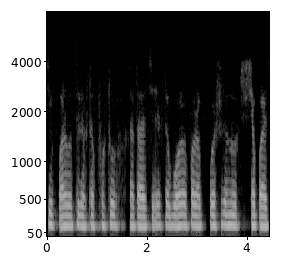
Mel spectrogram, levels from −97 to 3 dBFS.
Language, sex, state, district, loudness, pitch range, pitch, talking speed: Bengali, male, West Bengal, Jalpaiguri, -32 LUFS, 135-145 Hz, 140 Hz, 150 wpm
